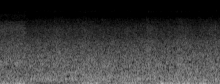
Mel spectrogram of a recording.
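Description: Steady rush of a small mountain stream cascading down a granite chute into a plunge pool.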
